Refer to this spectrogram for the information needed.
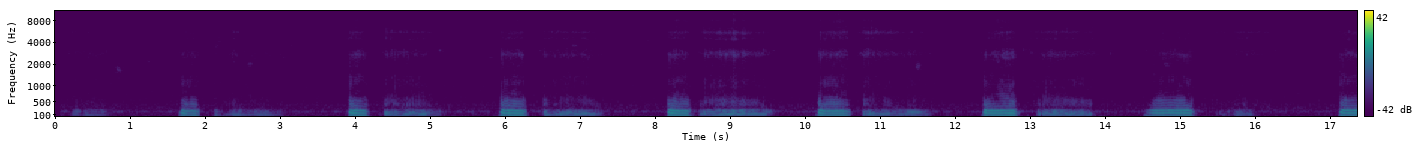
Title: snoring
